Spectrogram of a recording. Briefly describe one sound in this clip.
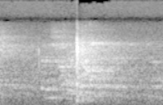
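A loaded barbell thuds and clanks onto the floor.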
